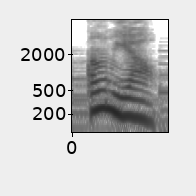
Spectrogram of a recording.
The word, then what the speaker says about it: 鸸鹋: 特的鸟，名为儿苗，发音儿苗。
